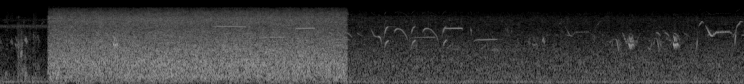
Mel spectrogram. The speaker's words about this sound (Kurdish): سەیرکەن، بیرتانە پێم گوتن ڕووبارێک هەیە؟ ئەم ڕووبارە بەناو دارستانەکە تێپەڕ دەبێت.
